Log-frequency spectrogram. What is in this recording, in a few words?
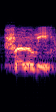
radio follow me, balkan; vo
